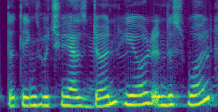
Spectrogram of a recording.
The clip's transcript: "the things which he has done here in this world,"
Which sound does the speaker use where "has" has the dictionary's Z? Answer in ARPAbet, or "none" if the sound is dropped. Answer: Z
